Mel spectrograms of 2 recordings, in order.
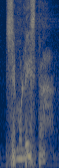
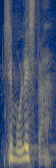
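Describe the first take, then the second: First: Repeated much softer, almost to himself; quiet echo. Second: Said in the usual way. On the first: Real, not acted. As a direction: let the repeat sink into near silence. Repeats, then drops voice. (repetición muy suave, casi para sí)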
